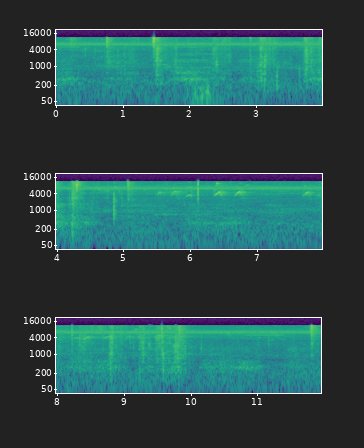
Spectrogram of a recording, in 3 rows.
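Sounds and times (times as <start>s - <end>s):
footsteps on stone paving: 1.5s - 5.0s.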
